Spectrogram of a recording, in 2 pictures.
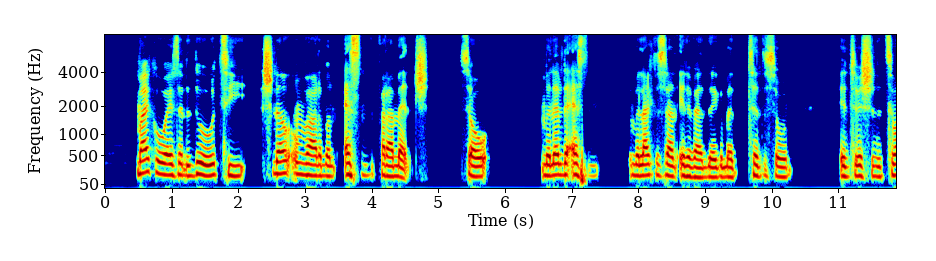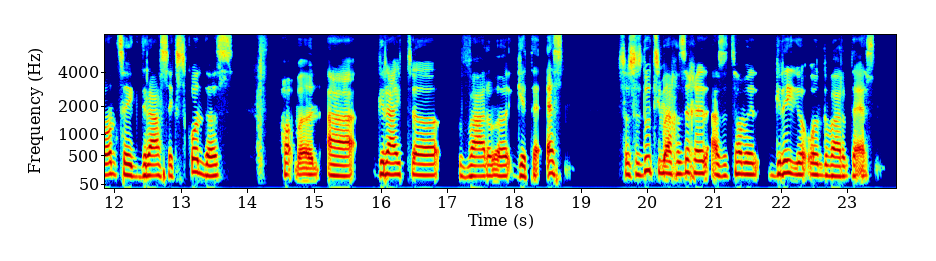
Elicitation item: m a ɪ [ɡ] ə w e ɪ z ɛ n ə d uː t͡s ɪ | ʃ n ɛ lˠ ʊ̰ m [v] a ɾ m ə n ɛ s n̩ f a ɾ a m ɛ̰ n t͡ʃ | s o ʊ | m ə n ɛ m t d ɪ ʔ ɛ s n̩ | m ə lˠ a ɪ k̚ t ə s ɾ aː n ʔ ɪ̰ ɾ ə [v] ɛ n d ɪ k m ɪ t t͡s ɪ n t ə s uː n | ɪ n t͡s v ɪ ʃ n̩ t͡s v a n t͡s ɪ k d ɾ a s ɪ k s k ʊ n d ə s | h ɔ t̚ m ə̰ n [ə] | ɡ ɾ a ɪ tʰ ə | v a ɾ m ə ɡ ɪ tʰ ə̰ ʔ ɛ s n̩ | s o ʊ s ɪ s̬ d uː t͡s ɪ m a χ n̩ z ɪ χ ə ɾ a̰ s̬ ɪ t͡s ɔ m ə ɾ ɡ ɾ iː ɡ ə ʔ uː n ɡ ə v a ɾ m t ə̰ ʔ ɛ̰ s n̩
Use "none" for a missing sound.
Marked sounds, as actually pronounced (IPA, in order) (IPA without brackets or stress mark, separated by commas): k, v, v, a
